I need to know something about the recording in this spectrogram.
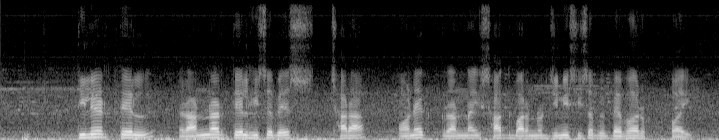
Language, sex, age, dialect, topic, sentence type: Bengali, male, 18-24, Western, agriculture, statement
